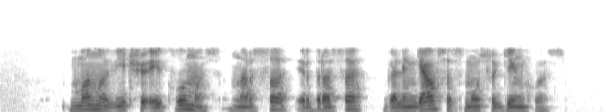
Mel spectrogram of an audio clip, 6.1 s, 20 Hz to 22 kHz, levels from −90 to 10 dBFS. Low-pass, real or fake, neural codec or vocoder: 3.6 kHz; real; none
